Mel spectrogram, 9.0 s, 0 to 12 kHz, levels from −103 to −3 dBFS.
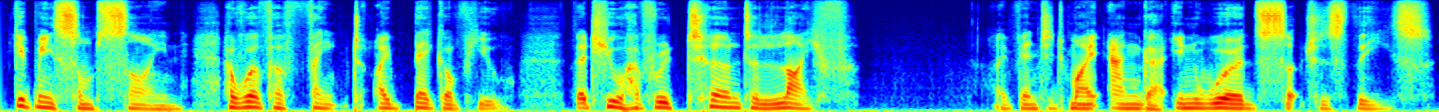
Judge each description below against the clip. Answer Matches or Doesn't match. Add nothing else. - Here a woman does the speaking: Doesn't match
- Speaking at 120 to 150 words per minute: Doesn't match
